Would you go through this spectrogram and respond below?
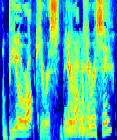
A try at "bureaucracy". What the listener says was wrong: Yeah, there's an extra U in there, but it's fine.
